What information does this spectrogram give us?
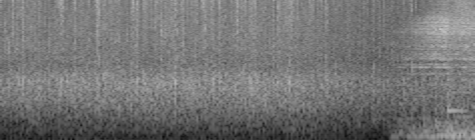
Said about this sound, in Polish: Wielkie brawa.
